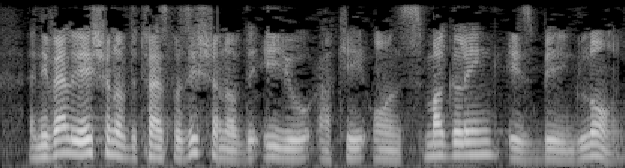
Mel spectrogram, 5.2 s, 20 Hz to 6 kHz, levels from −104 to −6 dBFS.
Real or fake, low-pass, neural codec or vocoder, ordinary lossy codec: real; 5.4 kHz; none; none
